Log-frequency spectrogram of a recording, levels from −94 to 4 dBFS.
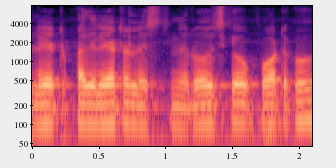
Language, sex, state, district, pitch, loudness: Telugu, male, Andhra Pradesh, Manyam, 105 Hz, -16 LUFS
